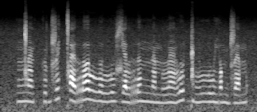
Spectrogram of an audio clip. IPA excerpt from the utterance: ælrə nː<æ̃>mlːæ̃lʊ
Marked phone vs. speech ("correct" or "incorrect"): correct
